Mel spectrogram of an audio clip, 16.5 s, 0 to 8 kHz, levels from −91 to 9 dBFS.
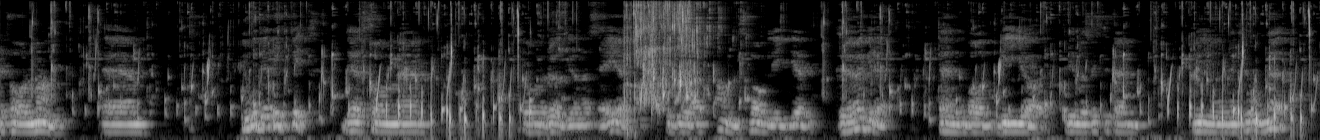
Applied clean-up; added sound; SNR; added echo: classical method WPE with log-MMSE.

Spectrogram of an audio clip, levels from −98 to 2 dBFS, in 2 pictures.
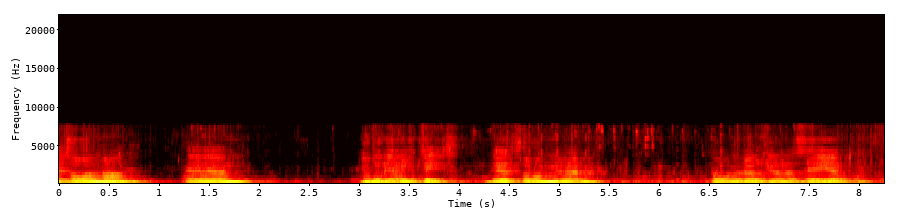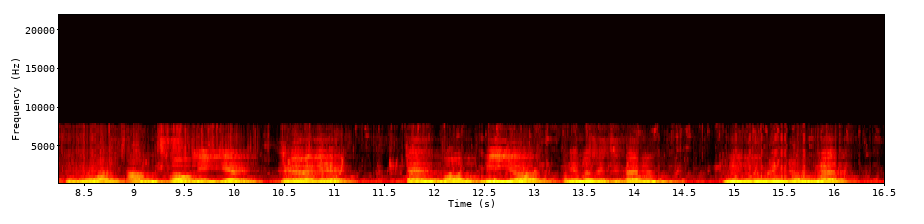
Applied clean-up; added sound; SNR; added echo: neural separator model SepFormer DNS4.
